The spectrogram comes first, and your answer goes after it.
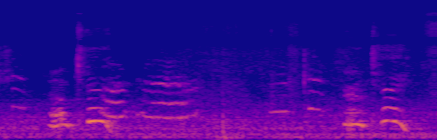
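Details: Domestic cat known as the OK Cat, a female whose meows sound like "okay": short arched, tonal meows near the start and again near the end, with soft human voices in between indoors.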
